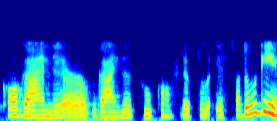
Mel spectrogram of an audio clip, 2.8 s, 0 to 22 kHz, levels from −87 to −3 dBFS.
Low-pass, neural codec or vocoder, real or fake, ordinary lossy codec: 5.4 kHz; codec, 16 kHz, 1.1 kbps, Voila-Tokenizer; fake; Opus, 32 kbps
